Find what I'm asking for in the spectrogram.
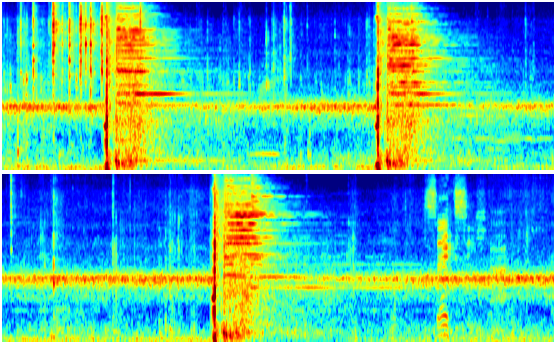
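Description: A revolver fired one-handed at an outdoor shooting range: three sharp, loud reports spaced a few seconds apart, each ringing briefly, over a steady hum with people talking in between.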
